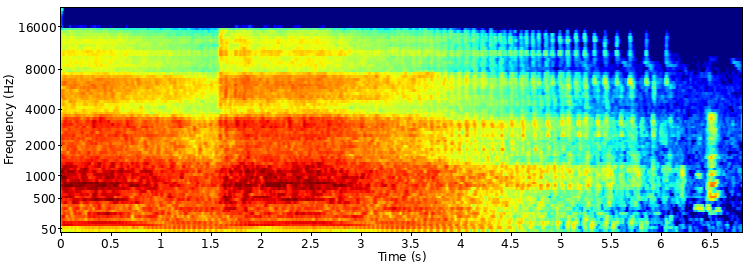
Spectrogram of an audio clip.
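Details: John Deere JA60 push mower's first run after freeing a stuck valve: the single cylinder fires at a steady fast beat for a few seconds, then fades and dies, starved of fuel by a blocked carburettor.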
